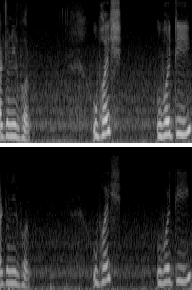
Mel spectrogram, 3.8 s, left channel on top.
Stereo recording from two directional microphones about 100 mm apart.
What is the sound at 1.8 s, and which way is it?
Speech, 25° left (ahead or behind).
